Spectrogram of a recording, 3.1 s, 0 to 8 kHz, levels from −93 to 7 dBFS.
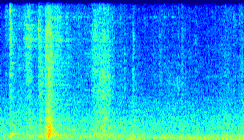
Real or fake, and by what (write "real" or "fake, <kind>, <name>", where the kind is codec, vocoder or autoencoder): real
